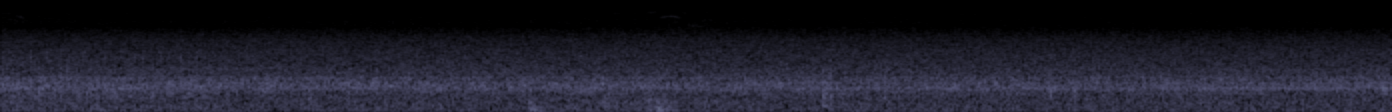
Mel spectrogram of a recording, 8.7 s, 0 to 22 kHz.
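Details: Six-year-old Logitech BC950 ConferenceCam speaker: steady, even static-like hiss, permanent even with no call running; support suspects the unit has reached end of life.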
